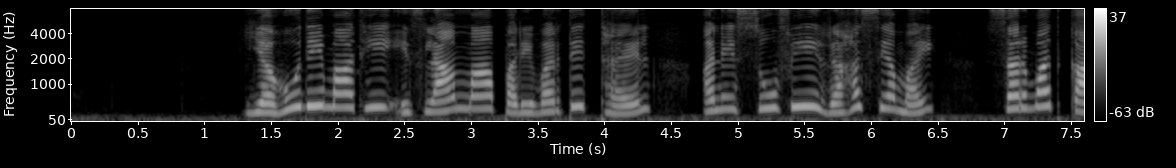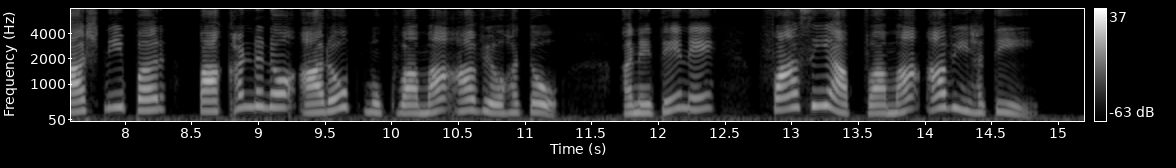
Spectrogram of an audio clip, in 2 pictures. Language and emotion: Gujarati, neutral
